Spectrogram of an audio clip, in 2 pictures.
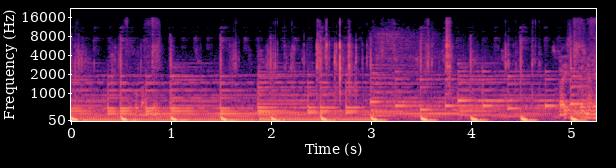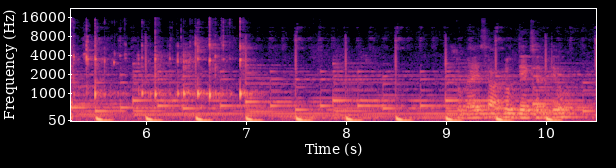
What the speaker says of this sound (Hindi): हमने इसमें पान मसाला को इस माजा में मिक्स कर दिया।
